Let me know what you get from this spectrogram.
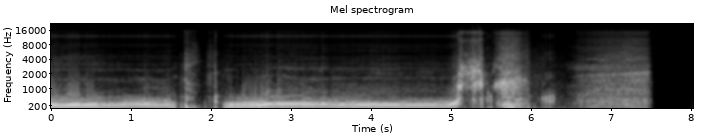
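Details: Cougar growling with a low, steady, rumbling tone held for several seconds, broken by short breaths, then rougher snarling bursts before it stops.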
